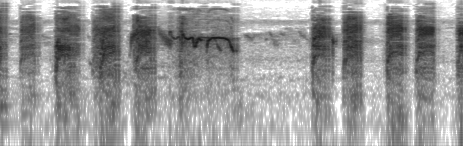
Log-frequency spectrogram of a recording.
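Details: Red-vented bulbul calling in a rapid series of harsh, rasping bursts, broken midway by a brief wavering whistled note, then a short pause before more scratchy bursts repeated about three times a second.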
